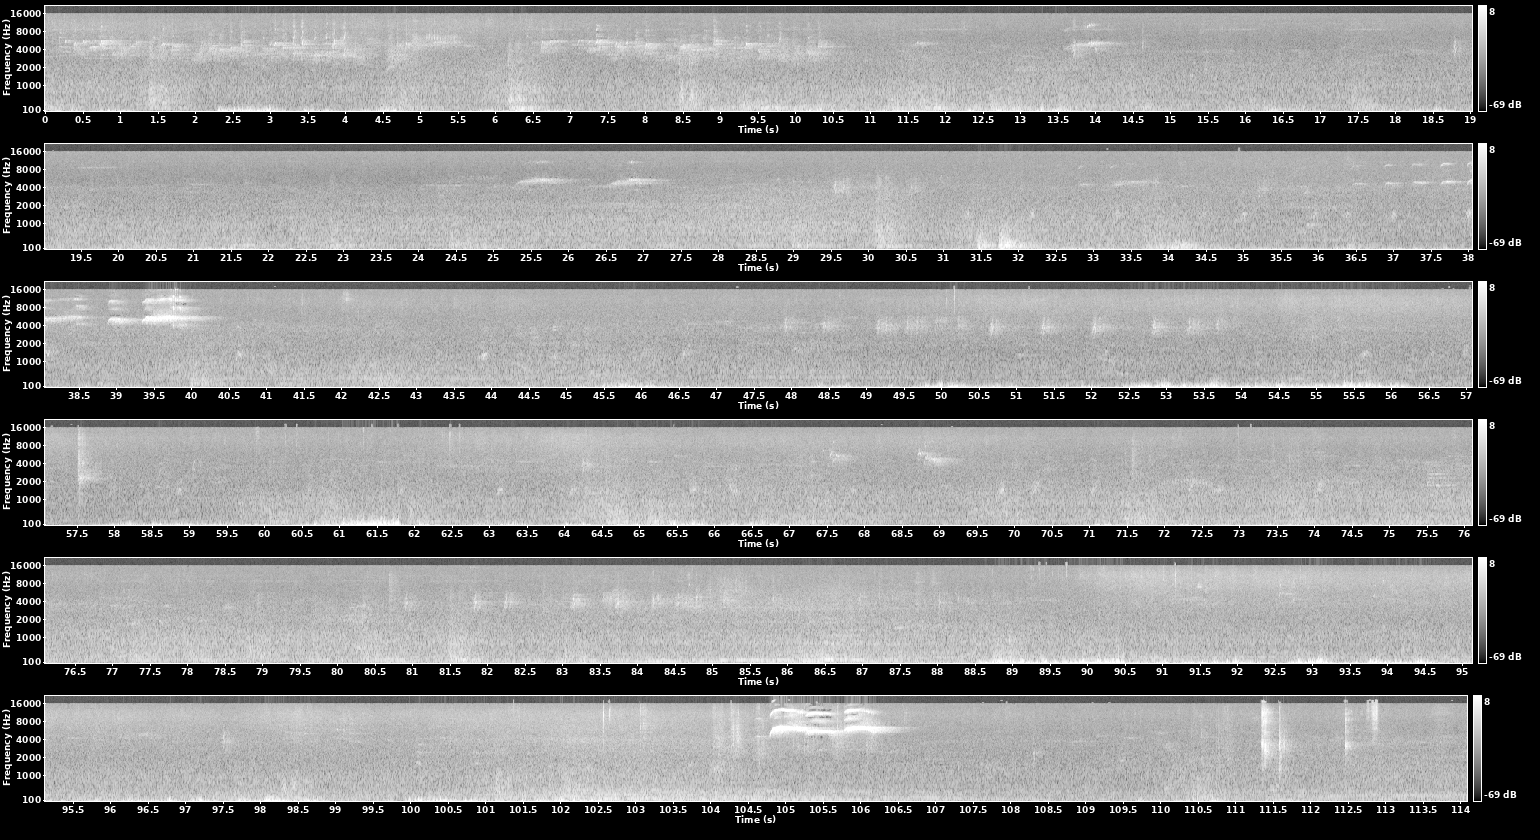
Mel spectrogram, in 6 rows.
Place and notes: вулиця Рєпіна, Вінниця, Вінницька область, Україна - Alley12,7sound6soundunderthebridge
Ukraine / Vinnytsia / project Alley 12,7 / sound #6 / sound under the bridge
